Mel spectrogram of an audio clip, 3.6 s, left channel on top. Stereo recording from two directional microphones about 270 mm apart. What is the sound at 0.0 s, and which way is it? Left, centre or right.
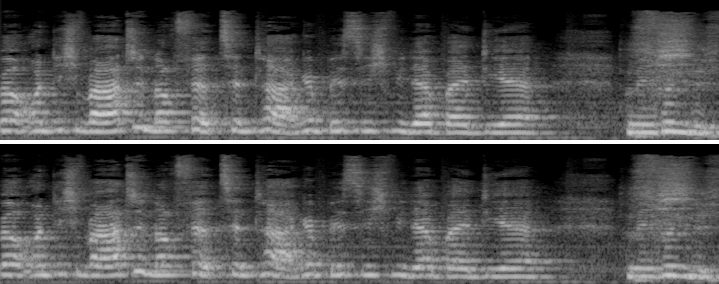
A woman's voice, centre.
